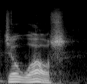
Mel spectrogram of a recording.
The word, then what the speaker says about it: Walsh: Joe Walsh. – That's what I said. – You said Joe Welsh. – What's the difference? – It's a big difference.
